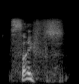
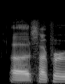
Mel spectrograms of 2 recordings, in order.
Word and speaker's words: CIPHR: I'll spell it CIPHR. Cipher.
